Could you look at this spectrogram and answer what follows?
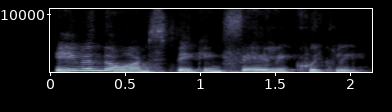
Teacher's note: even the e was lengthened slightly, fairly the air was lengthened and the i in quickly I lengthened slightly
